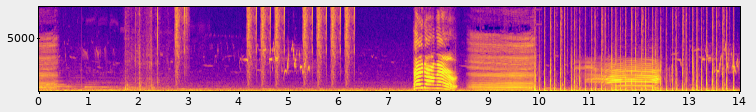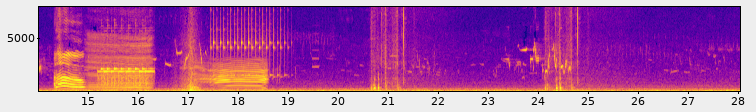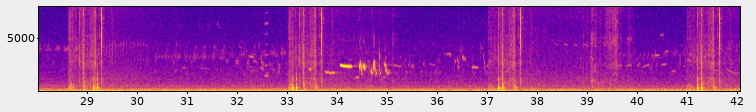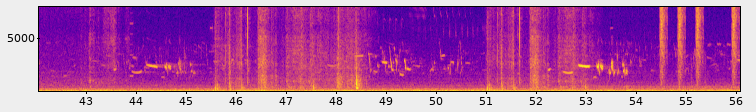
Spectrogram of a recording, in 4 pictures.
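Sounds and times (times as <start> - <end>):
steady low hum: 0.0 - 7.5, 8.2 - 56.0
small birds chirping: 0.0 - 56.0
cardboard roof tapping and rustling: 9.9 - 14.0.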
